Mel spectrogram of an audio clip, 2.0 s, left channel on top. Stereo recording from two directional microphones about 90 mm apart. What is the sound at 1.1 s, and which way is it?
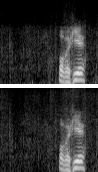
Speech, 45° left (ahead or behind).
